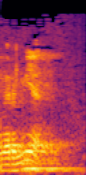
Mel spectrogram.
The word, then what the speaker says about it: Vermeer: Se pronuncia Vermeer. O prácticamente así, vaya.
